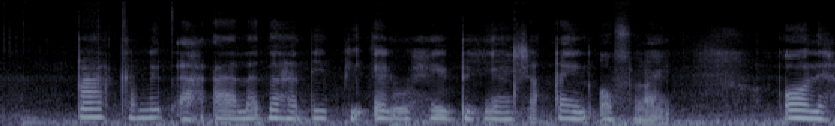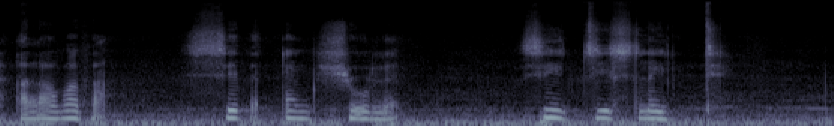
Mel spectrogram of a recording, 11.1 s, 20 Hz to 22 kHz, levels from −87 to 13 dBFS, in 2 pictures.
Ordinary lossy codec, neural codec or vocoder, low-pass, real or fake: none; codec, 44.1 kHz, 2.6 kbps, SNAC; none; fake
